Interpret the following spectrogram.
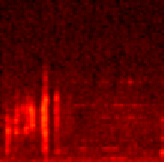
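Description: Near silence, with a few very faint ticks in the first second.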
